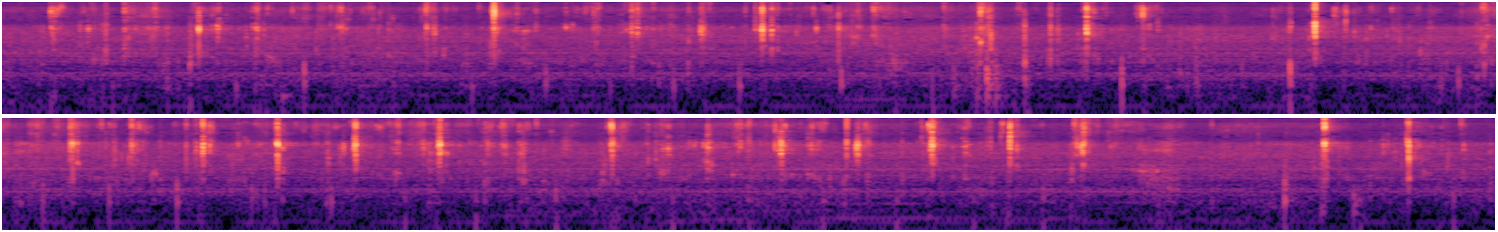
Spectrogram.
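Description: Close-miked chewing of chewy, rubbery snail meat: wet mouth clicks and smacks coming several times a second throughout, over a faint steady hum.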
